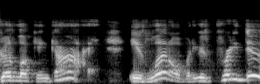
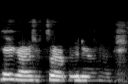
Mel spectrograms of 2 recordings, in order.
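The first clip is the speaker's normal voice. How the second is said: put-on frog voice, slower. Retelling how a guy with a Miata greeted everyone, Kermit the Frog voice. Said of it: "Sound like Kermit the Frog when he talked".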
